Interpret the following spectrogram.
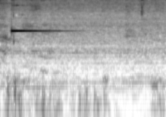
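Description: A single bright chime-like ding, one high steady tone that rings for under a second just after the start, over a low background rumble.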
